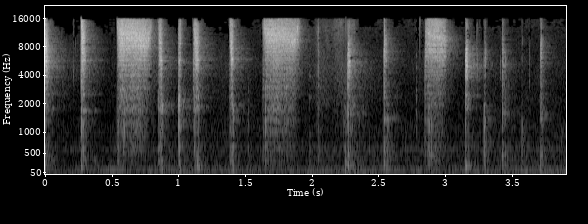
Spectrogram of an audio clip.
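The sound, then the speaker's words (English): A voice beatboxing a T sound, many crisp hissy tongue bursts with three longer breathy hisses mixed in, in a quick uneven rhythm, with no other sound. “If we start with the sound T, T, it's like the T sound.”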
